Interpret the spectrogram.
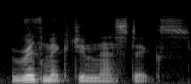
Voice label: rhythmic gymnastics, english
